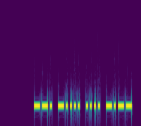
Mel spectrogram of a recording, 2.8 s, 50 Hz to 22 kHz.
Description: Morse code, heard as a keyed tone, about 31 wpm, 700 Hz. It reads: G6HY
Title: DXCC-100 Call Signs - 4 Characters - Repeated 2x - 30wpm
